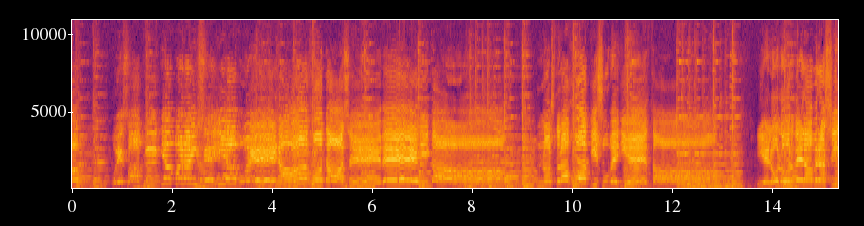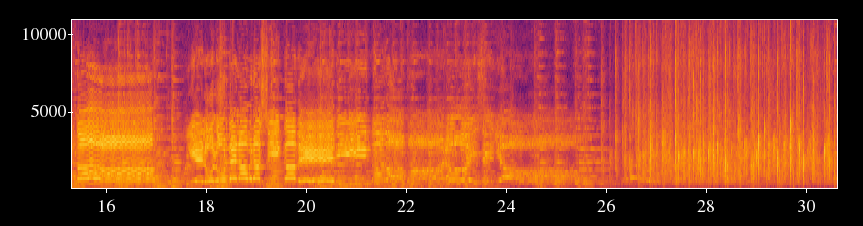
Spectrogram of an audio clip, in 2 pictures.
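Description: A male voice sings an Aragonese jota with heavy vibrato, backed by a rondalla of bandurrias and guitars strumming and plucking. About four seconds before the end the song stops and the crowd applauds.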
